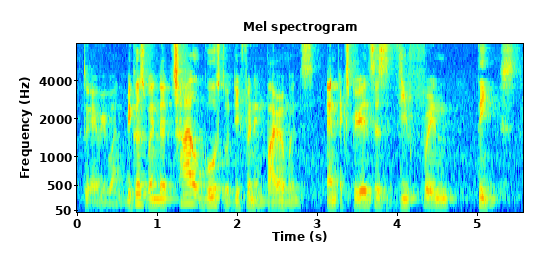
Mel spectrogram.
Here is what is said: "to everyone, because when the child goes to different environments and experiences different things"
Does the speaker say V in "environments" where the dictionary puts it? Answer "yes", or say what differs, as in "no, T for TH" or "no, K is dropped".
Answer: yes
